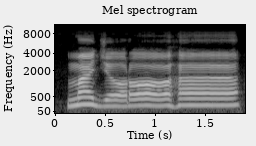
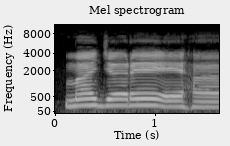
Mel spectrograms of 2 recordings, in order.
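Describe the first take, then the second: First: The vowel after r is a plain 'a'. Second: The vowel after r leans toward 'e'. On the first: This is how the word is written. "Kalimatnya bertuliskan majroha" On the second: This is how the word is actually recited. "dibaca majreha"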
